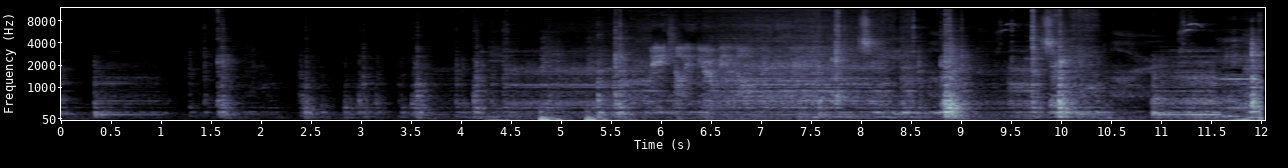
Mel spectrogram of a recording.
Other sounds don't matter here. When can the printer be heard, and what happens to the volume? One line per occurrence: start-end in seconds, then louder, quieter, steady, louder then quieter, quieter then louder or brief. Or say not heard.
0.0-12.0 louder.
